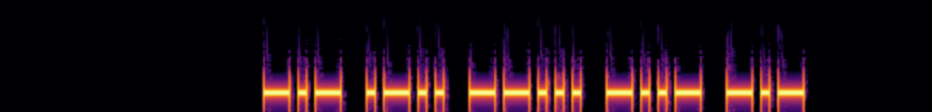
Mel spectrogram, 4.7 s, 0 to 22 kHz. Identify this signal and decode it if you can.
Morse code, heard as a keyed tone, about 28 wpm, 700 Hz. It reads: KL7XK
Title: USA Call Signs Repeated 2x 28wpm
